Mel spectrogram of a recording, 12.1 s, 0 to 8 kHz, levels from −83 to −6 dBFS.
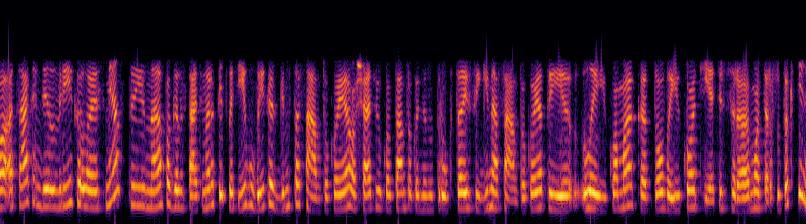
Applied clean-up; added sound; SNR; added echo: none; none; none; none.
